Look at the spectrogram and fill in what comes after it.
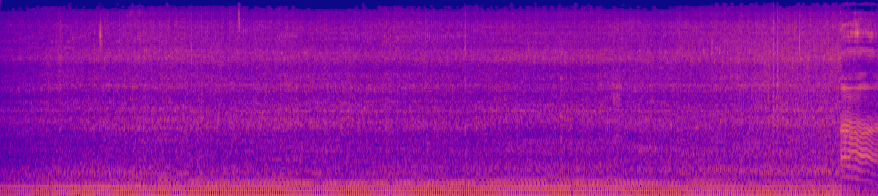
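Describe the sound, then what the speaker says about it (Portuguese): A motorcycle engine runs close and loud with a steady, deep throbbing rumble, ending with a brief rising whine. "Vou botar a moto lá na frente, na sombra."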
